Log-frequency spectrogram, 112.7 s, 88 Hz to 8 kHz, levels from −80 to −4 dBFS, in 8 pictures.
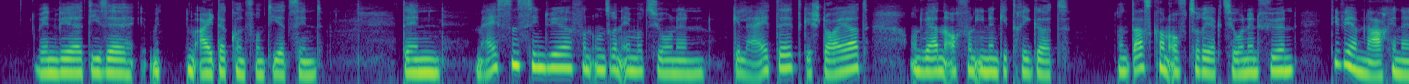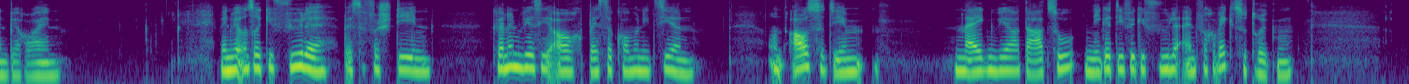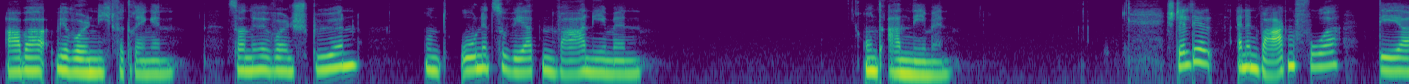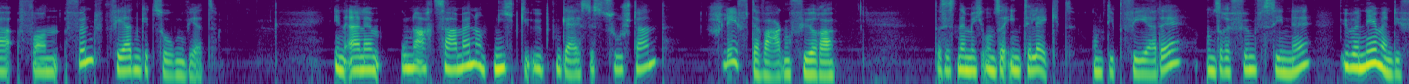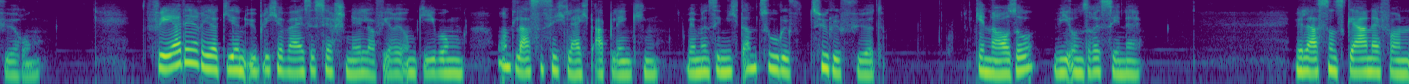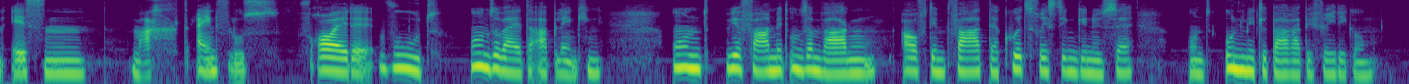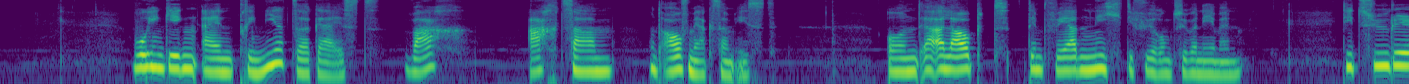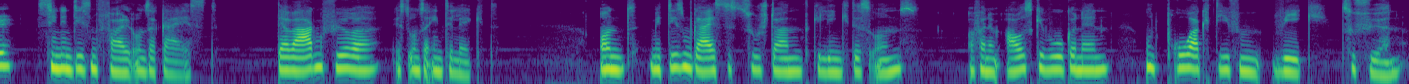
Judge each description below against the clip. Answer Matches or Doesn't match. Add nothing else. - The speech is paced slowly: Matches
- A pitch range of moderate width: Matches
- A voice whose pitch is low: Doesn't match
